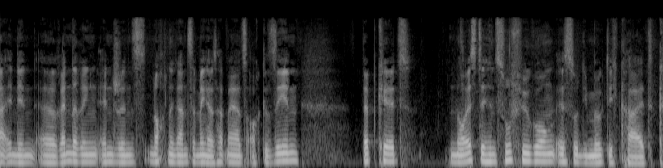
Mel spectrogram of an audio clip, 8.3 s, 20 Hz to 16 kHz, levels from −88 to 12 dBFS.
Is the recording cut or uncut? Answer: uncut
